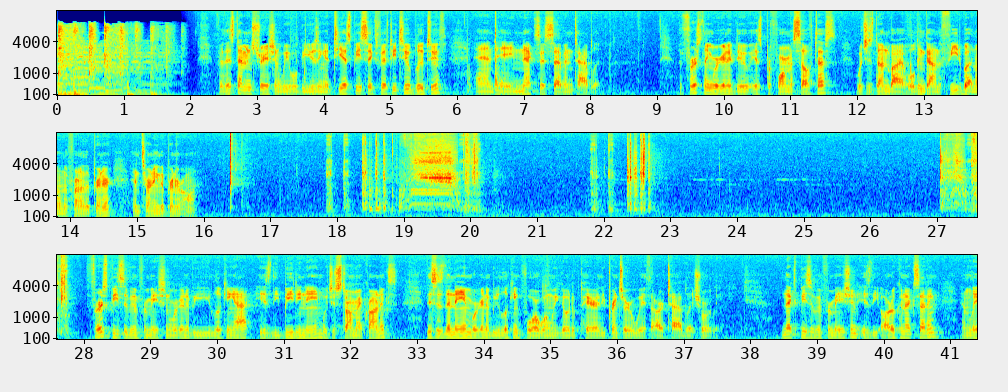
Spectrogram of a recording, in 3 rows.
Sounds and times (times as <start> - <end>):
Speech: 2.4 - 8.2, 9.3 - 16.0, 28.1 - 37.6, 38.5 - 41.4
Printer: 17.8 - 20.2, 21.8 - 22.8, 27.0 - 27.9.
